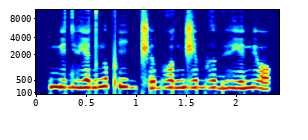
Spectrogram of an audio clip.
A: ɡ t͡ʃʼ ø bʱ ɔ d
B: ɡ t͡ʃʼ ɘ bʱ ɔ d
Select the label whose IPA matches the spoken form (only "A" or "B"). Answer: B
